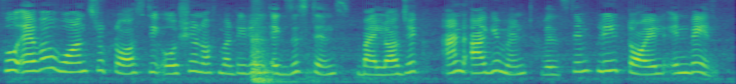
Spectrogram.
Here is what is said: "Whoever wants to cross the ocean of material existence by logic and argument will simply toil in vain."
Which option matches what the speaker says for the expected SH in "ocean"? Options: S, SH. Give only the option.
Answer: SH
